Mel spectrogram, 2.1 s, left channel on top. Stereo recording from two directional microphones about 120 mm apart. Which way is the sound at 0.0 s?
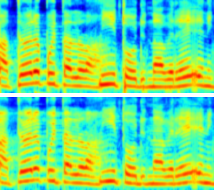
35° left (ahead or behind).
